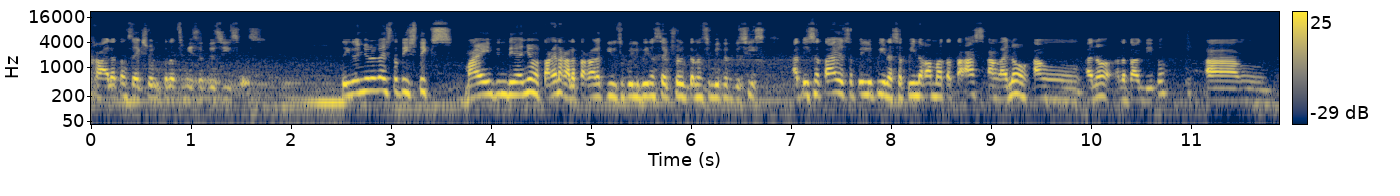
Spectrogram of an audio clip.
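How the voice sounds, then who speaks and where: A man hosting a casual livestream Q&A, talking bluntly, swearing casually and getting loud when he makes a point. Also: sits high, a little hiss or hum, rough recording. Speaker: livestream host answering questions.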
